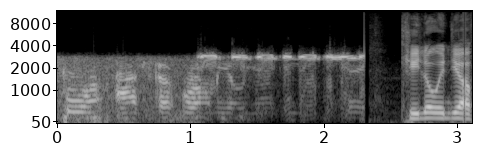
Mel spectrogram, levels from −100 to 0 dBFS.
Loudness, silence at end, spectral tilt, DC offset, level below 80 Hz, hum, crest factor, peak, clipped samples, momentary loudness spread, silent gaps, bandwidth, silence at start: -29 LUFS; 0 s; -4.5 dB/octave; under 0.1%; -58 dBFS; none; 18 dB; -12 dBFS; under 0.1%; 5 LU; none; 11.5 kHz; 0 s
